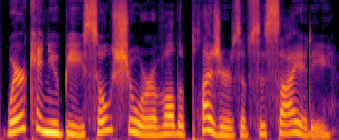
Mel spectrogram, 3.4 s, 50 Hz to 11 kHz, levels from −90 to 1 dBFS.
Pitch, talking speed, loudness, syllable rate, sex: 225 Hz, 210 wpm, -15 LUFS, 5.2 syllables/s, female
